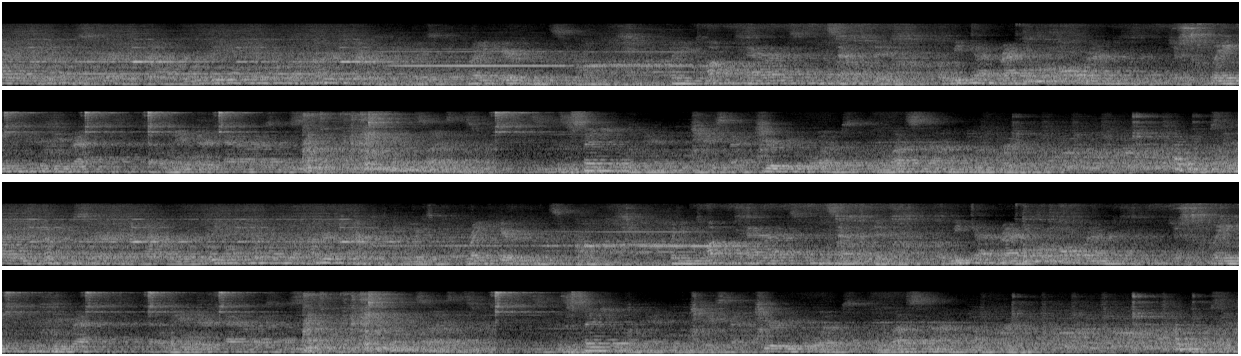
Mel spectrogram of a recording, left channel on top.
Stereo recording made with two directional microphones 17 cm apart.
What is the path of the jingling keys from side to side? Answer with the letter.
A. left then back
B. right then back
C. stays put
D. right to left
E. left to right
E.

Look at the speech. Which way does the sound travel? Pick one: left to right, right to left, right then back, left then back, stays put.
right to left.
